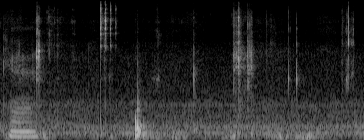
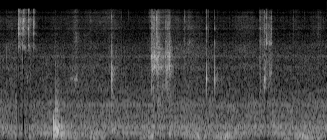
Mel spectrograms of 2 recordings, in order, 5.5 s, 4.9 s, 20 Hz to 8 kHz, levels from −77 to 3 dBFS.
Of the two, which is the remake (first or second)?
second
